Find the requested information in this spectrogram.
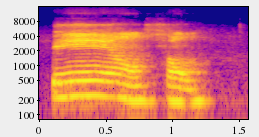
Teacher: Ela é paroxítona. Ela tem ali a sílaba tônica na penúltima.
